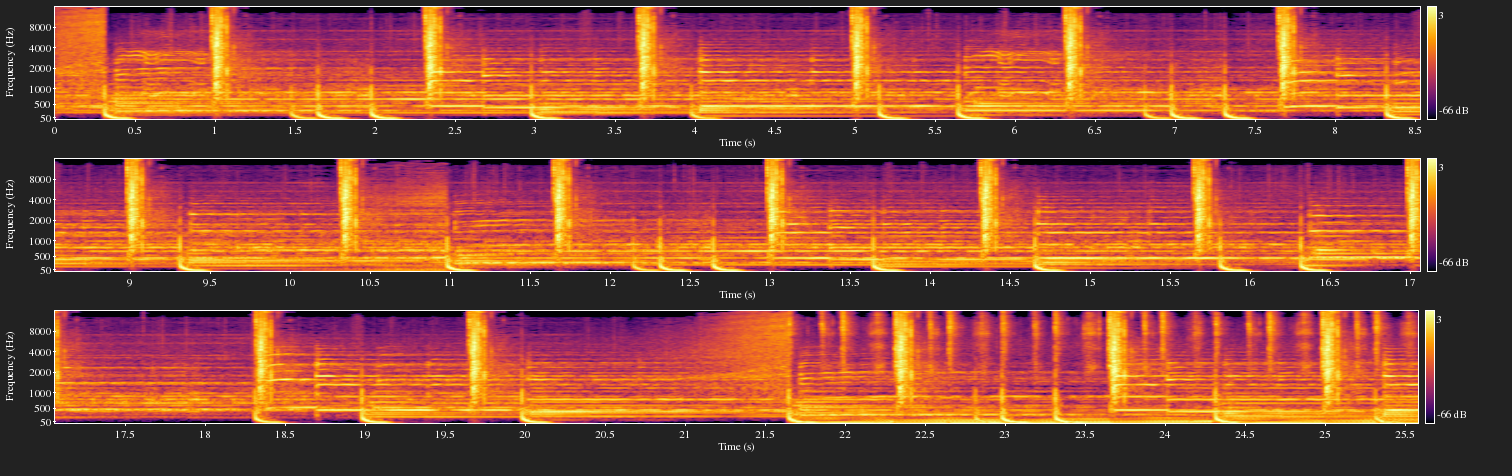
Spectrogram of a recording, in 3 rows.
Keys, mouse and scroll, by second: 0.2-0.6 scroll up 5, 1.2-2.3 scroll down 9, 2.3-2.6 scroll up 3, 5.7 middle click, 5.9 scroll up 1, 15.7 middle click, 22.9 middle click.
